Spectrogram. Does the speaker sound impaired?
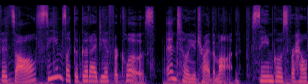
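No.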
